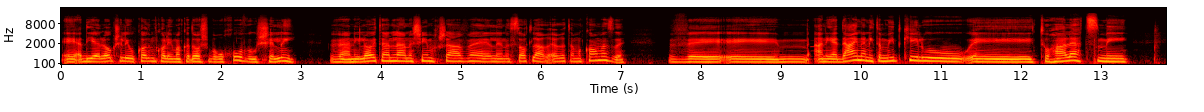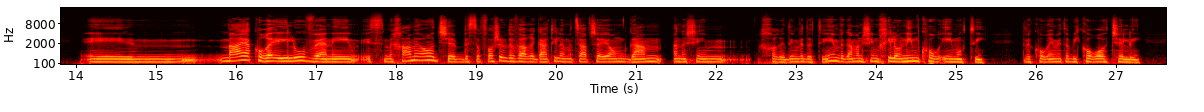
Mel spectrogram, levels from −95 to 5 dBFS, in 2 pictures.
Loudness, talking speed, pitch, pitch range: -33 LUFS, 130 wpm, 175 Hz, 160-195 Hz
